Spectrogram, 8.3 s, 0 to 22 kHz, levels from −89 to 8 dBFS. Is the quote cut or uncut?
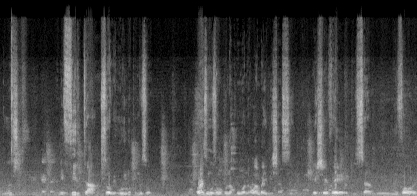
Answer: cut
